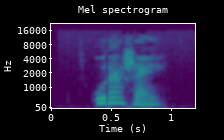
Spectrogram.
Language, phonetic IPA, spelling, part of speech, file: Russian, [ʊrɐˈʐaj], урожай, noun, Ru-урожай.ogg
- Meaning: crop, harvest, yield (yield of harvesting)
